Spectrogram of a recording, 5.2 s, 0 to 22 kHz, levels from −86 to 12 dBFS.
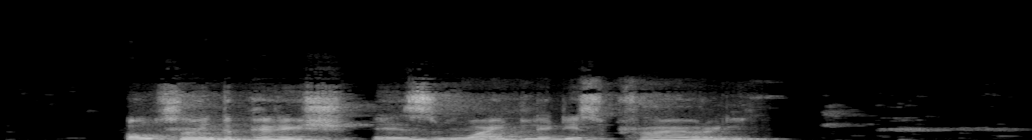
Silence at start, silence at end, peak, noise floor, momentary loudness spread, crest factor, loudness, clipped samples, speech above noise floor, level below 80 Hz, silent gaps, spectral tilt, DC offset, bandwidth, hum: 0.65 s; 0.6 s; -2 dBFS; -75 dBFS; 7 LU; 20 dB; -20 LUFS; under 0.1%; 55 dB; -56 dBFS; none; -4 dB/octave; under 0.1%; 10 kHz; none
